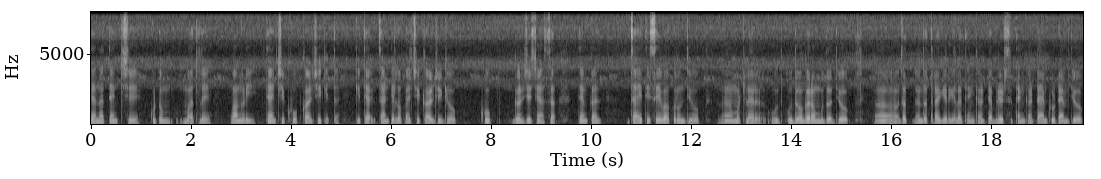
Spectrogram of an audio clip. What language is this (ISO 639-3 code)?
kok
